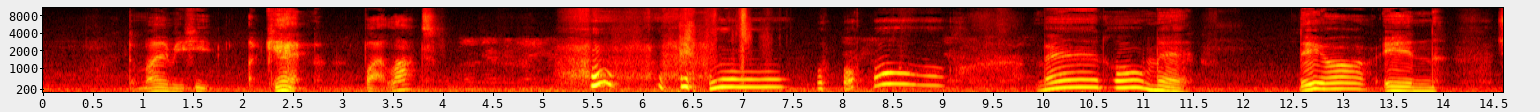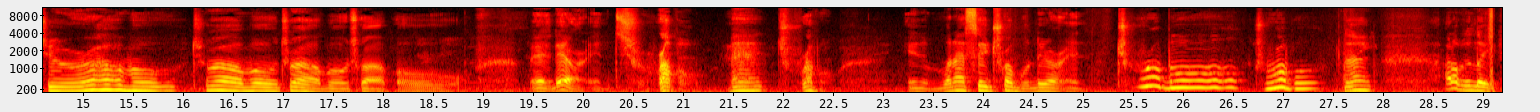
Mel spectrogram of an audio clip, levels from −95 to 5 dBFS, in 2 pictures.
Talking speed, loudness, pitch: 80 wpm, -28 LUFS, 155 Hz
